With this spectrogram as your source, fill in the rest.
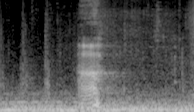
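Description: A man grunts a short question.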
